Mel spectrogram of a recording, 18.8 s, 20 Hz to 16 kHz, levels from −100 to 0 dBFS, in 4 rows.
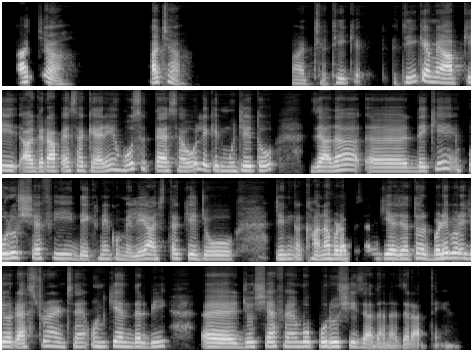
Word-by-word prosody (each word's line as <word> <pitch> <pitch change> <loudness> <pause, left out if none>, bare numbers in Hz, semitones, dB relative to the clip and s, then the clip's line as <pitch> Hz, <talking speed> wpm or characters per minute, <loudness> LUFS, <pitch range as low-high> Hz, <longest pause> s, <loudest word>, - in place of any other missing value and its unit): अच्छा। 215 +2 +2 1.0
अच्छा। - - +1 1.2
अच्छा, 145 -2 -11
ठीक 180 -2 -5
है। - - -9 0.3
अ, - - -13
ठीक 215 +5 -3
है 240 - +6
मैं 200 - +3
आपकी 180 +2 +3 0.2
अगर 180 +2 +2
आप 175 0 +5
ऐसा 185 +2 -1
कह 170 -3 -1
रहे 185 - 0
हैं, 230 - -3
हो 215 +4 0
सकता 255 -8 -2
है 180 - +7
ऐसा 180 -1 -4
हो 175 - +1
लेकिन 200 -3 0
मुझे 180 +1 +1
तो 190 - +2 0.5
ज़्यादा 185 +2 +4
अ, 165 -3 0
देखें 255 +11 -3
पुरुष 220 +2 +3
शेफ़ 200 -1 -2
ही 190 -1 -1
देखने 185 +3 -6
को 190 - -7
मिले, 155 0 -3
आज 180 -1 +1
तक 190 - -2
के 190 - +2
जो 170 - 0 0.6
जिनका 180 +1 -3
खाना 180 +2 +2
बड़ा 185 -1 +3
पसंद 190 +1 -15
किया 190 -1 +5
जाता 180 +3 +1
है 200 - +4
और 180 - -10
बड़े-बड़े 210 +2 +5
जो 195 0 +3
रेस्टोरेंट्स 195 +1 -4
हैं 185 - -2
उनके 190 +2 0
अंदर 185 -2 0
भी 195 - -1
अ, - - -11 0.7
जो 185 +3 0
शेफ़ 195 0 0
हैं, 190 - 0
वो 195 +1 +1
पुरुष 195 0 +3
ही 190 - +2
ज़्यादा 175 - -4
नज़र - - -7
आते 265 - -10
हैं। 205 -2 -19
190 Hz, 200 wpm, -21 LUFS, 180-200 Hz, 1.2 s, है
